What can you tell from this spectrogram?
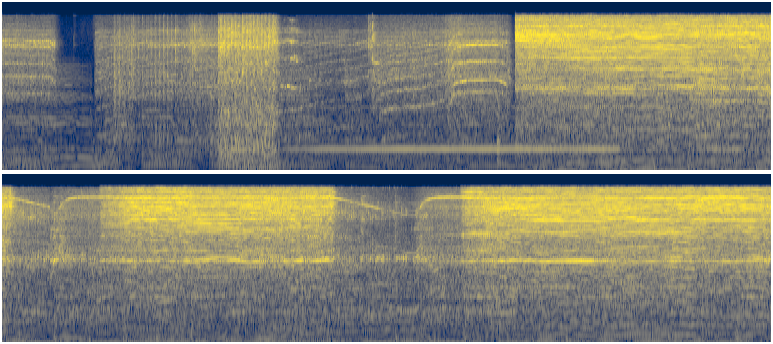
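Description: Milwaukee Fuel cordless angle grinder running and cutting into the metal of an aircraft floor seat rail and its screws, throwing sparks: a steady high whine that starts about five seconds in and eases off and spins back up twice. Before it, short runs of a cordless impact driver on the seat-rail screws.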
